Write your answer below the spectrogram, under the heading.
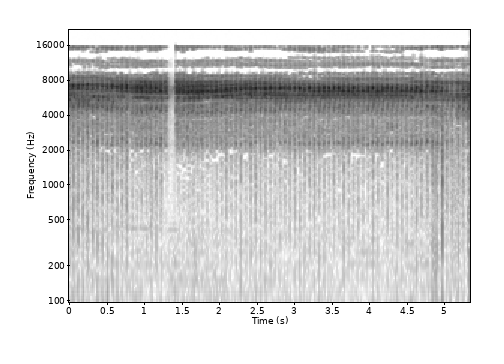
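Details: Night recording of a loud katydid: a shrill, pulsing high-pitched buzz, briefly broken by a short gap early on, then continuing steadily to the end.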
